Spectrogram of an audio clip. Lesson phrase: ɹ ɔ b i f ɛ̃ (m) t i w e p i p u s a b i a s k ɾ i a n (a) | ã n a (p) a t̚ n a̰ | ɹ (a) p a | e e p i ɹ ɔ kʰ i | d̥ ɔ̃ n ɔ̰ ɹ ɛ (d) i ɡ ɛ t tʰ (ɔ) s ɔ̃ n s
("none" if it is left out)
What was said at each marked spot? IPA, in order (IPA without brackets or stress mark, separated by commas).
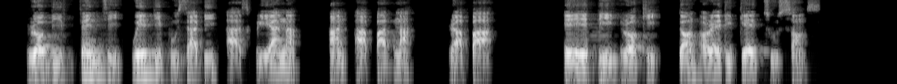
n, a, p, a, d, u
